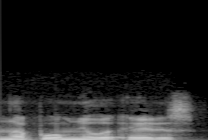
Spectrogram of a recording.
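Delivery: plain reading voice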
